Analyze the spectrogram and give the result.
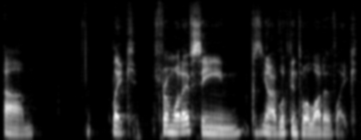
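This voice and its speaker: A man's voice: mid-range voice, fairly even intonation, unhurried, a bit bright. A man co-hosting a casual podcast, explaining things in an earnest, rambling way. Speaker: podcast co-host.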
